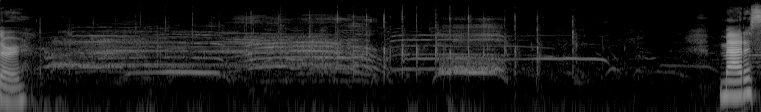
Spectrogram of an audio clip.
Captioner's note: applause & Cheers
